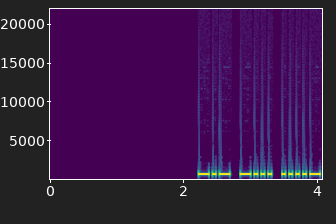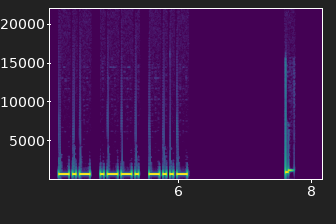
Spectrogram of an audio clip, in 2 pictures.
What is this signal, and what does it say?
Morse code, heard as a keyed tone, about 23 wpm, 700 Hz. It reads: KB4KPX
